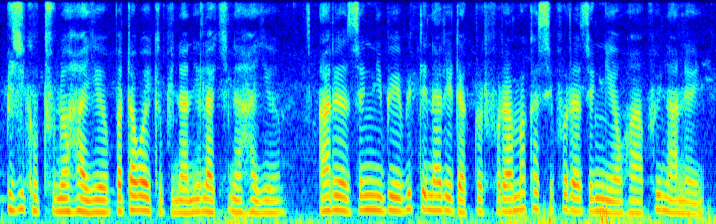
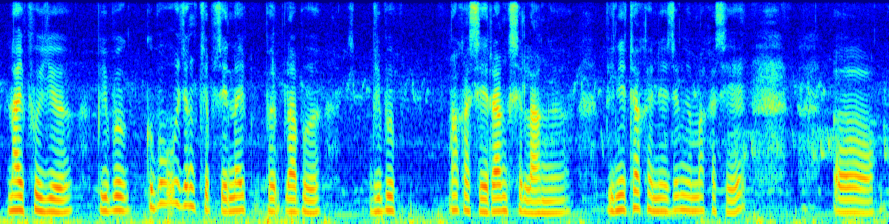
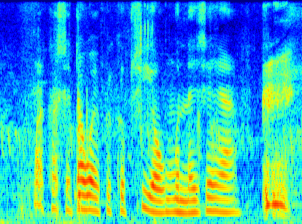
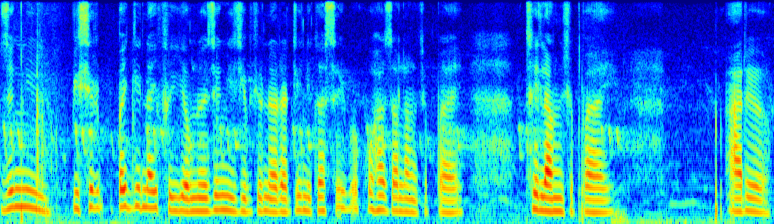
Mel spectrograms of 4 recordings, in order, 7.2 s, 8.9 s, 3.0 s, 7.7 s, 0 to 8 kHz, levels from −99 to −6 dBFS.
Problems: low volume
